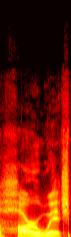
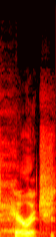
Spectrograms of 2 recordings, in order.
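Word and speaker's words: Harwich: you know it's like it's spelled harwitch but it's pronounced herit so it's always like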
